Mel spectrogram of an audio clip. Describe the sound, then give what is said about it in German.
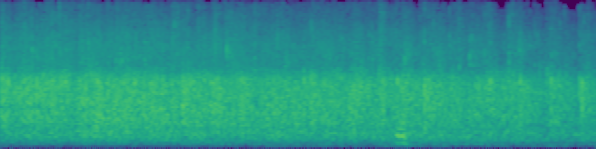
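A big round of applause, dense steady clapping from many hands sustained at a loud, even level for the full six seconds. “Ja, ich denke, einmal einen großen Applaus für euch.”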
